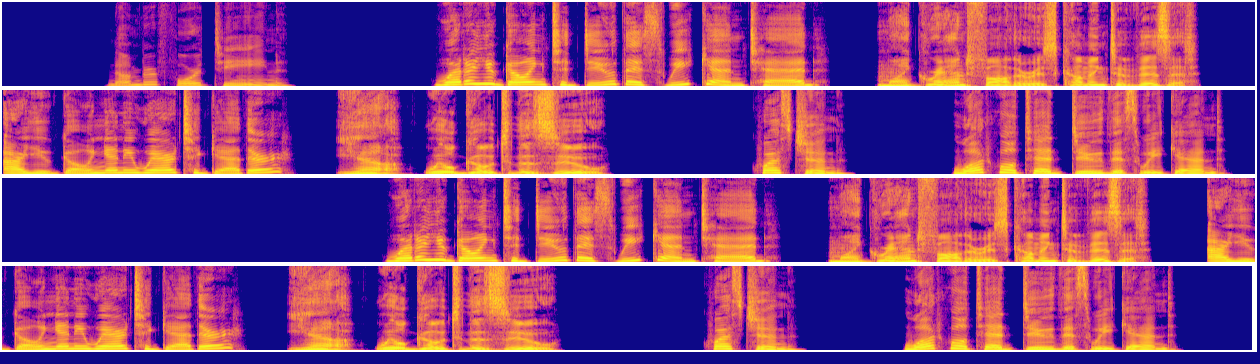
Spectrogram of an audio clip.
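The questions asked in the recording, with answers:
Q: What will Ted do this weekend?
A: Go to the zoo with his grandfather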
